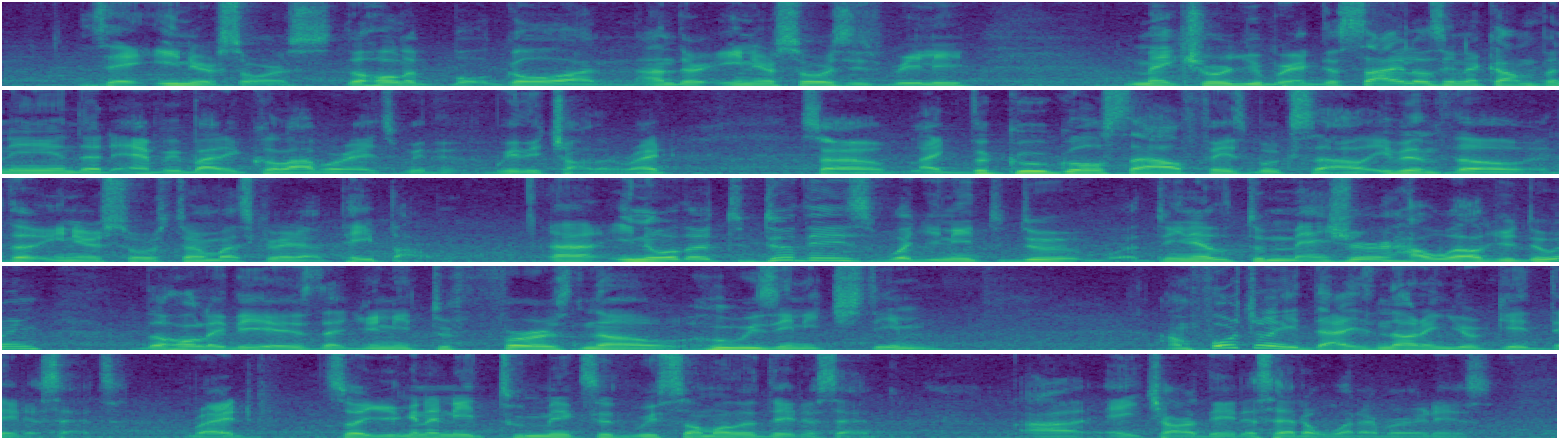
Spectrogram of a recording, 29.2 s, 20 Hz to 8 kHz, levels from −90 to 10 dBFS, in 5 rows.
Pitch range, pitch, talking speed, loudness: 110-135 Hz, 120 Hz, 230 wpm, -23 LUFS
